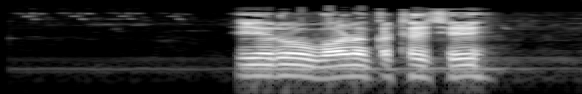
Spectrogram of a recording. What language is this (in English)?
Goaria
